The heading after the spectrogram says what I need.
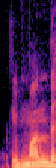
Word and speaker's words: मंद: यहाँ पर देखिए, ये मंद शब्द लिखा हुआ है, तो बिंदु के बाद वाला वर्ण देखिएगा दा है। दा किस वर्ग का है?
